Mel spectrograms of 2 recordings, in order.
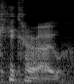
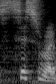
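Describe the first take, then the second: First: The name is said in a Latin-style pronunciation. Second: The name is said in an English-style pronunciation. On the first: "the Latin being" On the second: "my gut is pronounced that"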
